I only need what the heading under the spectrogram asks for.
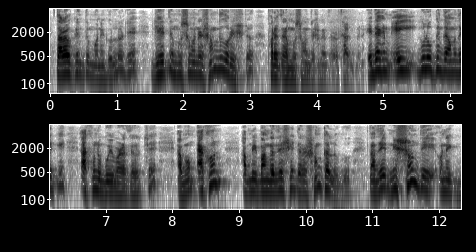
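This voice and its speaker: An older man giving a slow, deliberate political talk to his audience, asking rhetorical questions. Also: on the high side, gravelly, darkish tone, husky. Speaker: political commentator. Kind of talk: direct-to-camera talk.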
